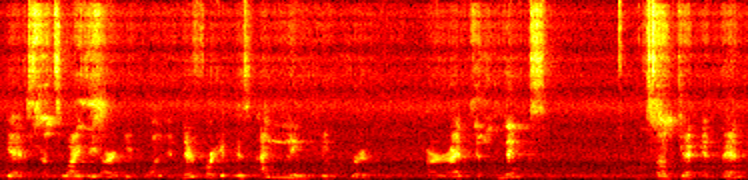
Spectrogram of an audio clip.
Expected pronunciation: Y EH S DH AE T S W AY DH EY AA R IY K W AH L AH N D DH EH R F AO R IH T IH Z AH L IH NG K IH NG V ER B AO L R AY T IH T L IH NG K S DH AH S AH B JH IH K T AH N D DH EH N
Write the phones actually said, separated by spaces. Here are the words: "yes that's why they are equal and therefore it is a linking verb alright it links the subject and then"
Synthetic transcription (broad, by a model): Y EH S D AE T S W AY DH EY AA R IY K W AH L AH N D EH R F AO R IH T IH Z AH L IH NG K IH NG F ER AO L R AY T IH T L IH NG K S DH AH S AH B JH IH K T AH N D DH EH N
